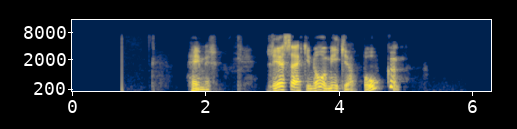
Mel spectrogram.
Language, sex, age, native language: Icelandic, male, 40-49, Icelandic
